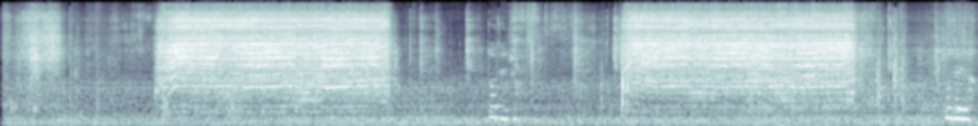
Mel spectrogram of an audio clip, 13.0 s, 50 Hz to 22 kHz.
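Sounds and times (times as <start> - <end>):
small electric motor whining: 2.0 - 5.3, 8.3 - 11.7.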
